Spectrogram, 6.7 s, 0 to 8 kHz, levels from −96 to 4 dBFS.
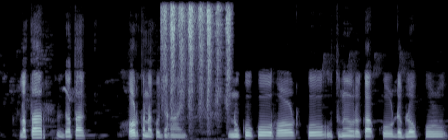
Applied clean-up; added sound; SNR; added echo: classical method Wiener filter.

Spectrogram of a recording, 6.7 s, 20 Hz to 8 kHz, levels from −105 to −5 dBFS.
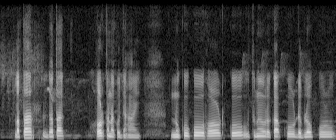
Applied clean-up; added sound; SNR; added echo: none; none; none; none.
